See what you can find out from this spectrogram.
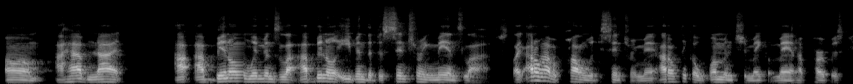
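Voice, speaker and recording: A man's voice: fairly low pitch, quick pace. A man from Houston with a Southern accent, hosting a live panel discussion in a rambling, slangy way with many restarts. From Houston, Texas. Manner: rambling, repeats words, slangy.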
